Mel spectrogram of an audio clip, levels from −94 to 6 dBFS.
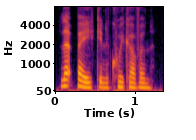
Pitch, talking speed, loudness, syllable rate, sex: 175 Hz, 265 wpm, -18 LUFS, 6.3 syllables/s, female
